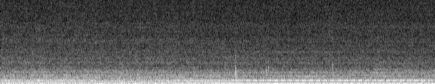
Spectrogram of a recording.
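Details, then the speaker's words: Copart salvage car with front damage, a broken headlight bracket and no working odometer, settling into a steady, even idle with a smooth low hum and no knocks or misses. It runs very well, with no check engine light. "actually runs very well no check engine light"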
